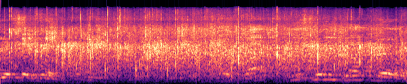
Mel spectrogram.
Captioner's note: audience applause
